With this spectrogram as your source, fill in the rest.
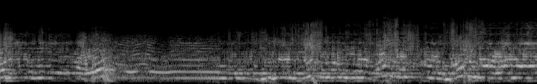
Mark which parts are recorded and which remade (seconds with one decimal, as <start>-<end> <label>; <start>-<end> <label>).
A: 0.0-0.9 remade; 0.9-2.2 recorded; 2.2-5.4 remade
